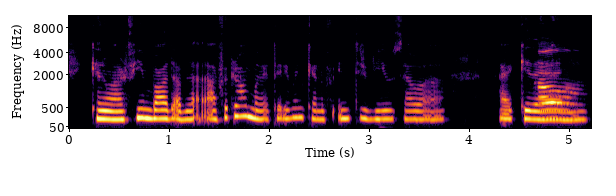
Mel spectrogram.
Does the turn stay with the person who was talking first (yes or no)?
yes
